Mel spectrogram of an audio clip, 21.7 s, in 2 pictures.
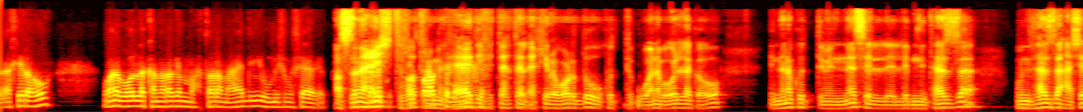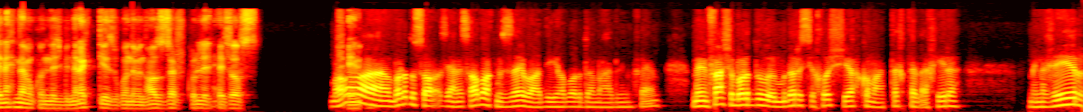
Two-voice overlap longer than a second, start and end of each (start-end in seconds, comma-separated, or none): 3.4-4.9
